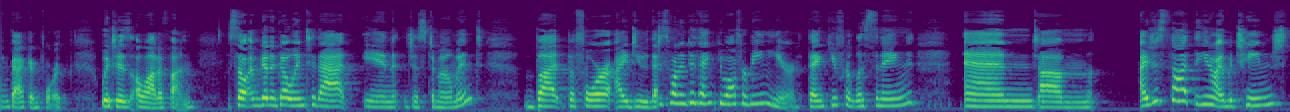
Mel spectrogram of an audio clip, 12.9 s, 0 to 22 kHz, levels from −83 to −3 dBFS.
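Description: A speech recording with damaged data in its compressed stream: bytes in two stretches were corrupt, so the decoder misread those frames, lost sync and had to hunt for the next valid frame header. Each break comes out as a short glitch. The first runs from 6.51 to 6.57 s, between "before I do" and "just wanted to thank". The second runs from 10.36 to 10.41 s.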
